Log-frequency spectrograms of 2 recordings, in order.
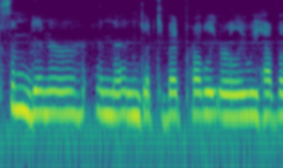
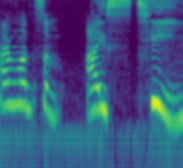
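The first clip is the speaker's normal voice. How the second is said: put-on Long Island accent impression; 3 semitones higher than usual. Playing an accents guessing game, doing one for a partner to guess: Long Island accent. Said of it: "Long Island?".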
